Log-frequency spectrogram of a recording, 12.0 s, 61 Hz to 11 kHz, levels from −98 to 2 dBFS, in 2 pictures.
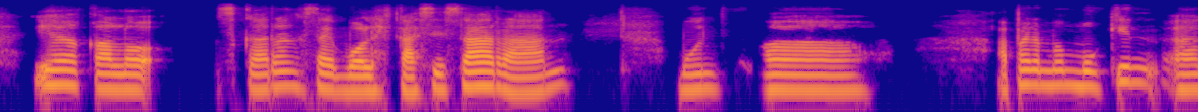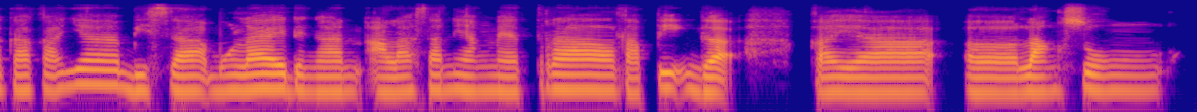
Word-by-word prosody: Ya, 220 -1 +2
kalau 180 -3 +2 0.3
sekarang 200 +3 -2
saya 185 -1 0
boleh 165 -1 +2
kasih 155 +3 +1
saran, 195 0 +3 0.5
mun 180 +1 -4
eee, 175 -1 0 0.8
apa - - -4
namanya, 215 0 -2
mungkin, 245 +6 -2 0.2
eee, 180 0 0
Kakaknya 190 +5 -1
bisa 170 -1 0
mulai 175 +2 +4
dengan 160 -1 -2
alasan 165 +2 -1
yang 170 -2 -3
netral 175 +1 +2
tapi 155 +5 -1
nggak 165 -2 +3 0.4
kayak, 155 0 +1
eee, 155 -1 +1
langsung, 170 +1 0
175 Hz, 125 wpm, -25 LUFS, 160-185 Hz, 0.8 s, mulai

